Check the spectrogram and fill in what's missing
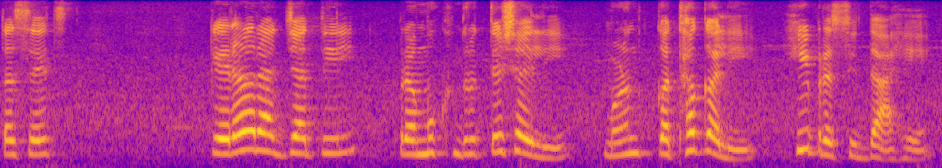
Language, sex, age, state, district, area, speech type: Marathi, female, 45-60, Maharashtra, Thane, rural, spontaneous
